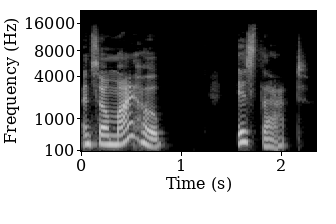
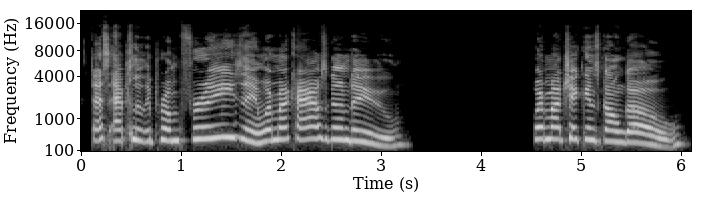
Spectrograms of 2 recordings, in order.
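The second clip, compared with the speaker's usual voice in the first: put-on Southern accent. Streamer as a Southern farmer fretting about the freeze. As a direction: worry over the cows in a twang. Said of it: "The accent's back".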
